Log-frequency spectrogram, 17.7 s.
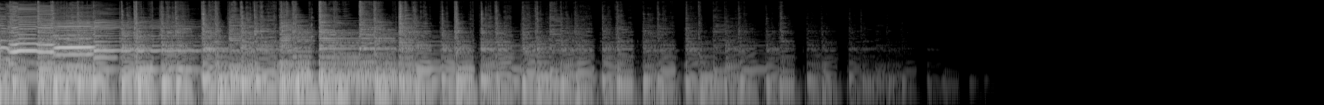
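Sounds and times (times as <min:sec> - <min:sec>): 
blues harmonica bending notes in G: 0:00.0 - 0:05.1.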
